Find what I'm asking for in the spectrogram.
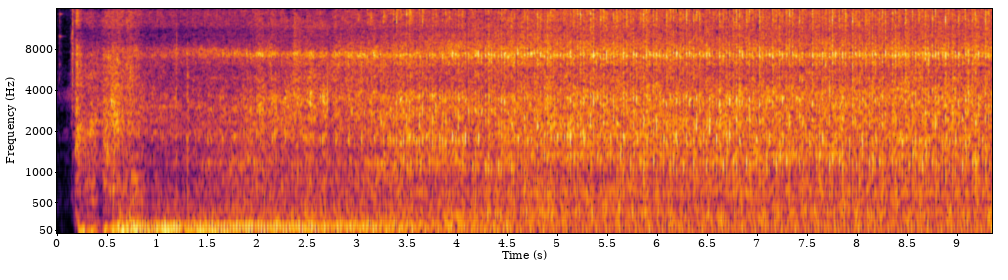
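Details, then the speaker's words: VW Passat B3 with a PD150 (ARL) diesel swap, after replacing a bad turbo: cranks, fires straight away and settles to a steady even idle; the old turbo's siren noise is gone. "oh looks good sounds all right well that's that I've done it Turbo's on sounds good I've lost that woo woo noise"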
